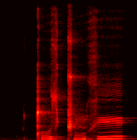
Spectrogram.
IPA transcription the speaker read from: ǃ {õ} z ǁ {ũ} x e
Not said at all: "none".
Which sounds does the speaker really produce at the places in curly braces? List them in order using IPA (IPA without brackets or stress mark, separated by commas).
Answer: o, ũ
